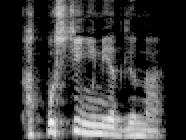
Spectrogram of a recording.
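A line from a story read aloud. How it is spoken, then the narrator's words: Angry snap. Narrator (Russian): сердито огрызнулся мокрый король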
